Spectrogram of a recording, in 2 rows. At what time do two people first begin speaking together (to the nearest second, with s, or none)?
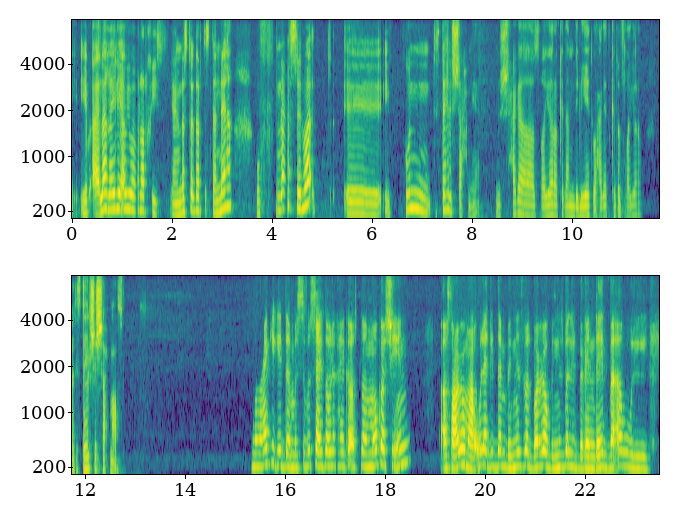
none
